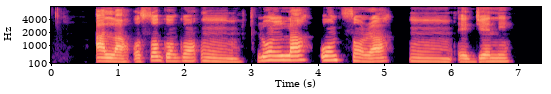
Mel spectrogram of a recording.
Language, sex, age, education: Yoruba, female, 15-29, tertiary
